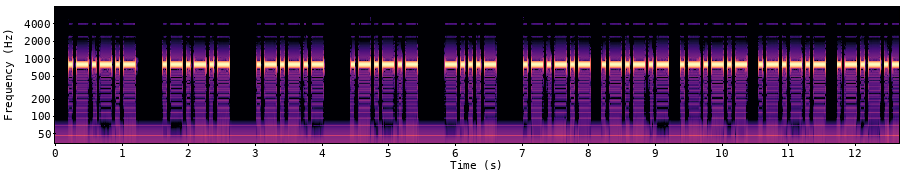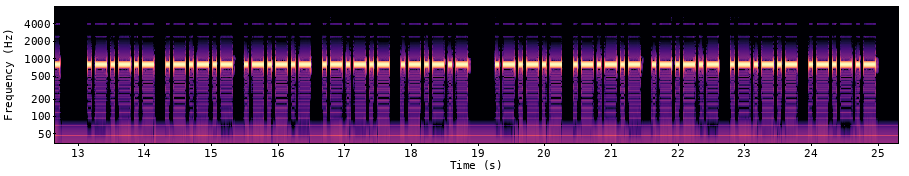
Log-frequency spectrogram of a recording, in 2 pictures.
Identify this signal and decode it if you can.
Morse code, heard as a keyed tone, about 20 wpm, 800 Hz. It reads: . . <BT> ..... ..... .....
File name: CW gyakorlas pont 17 baud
